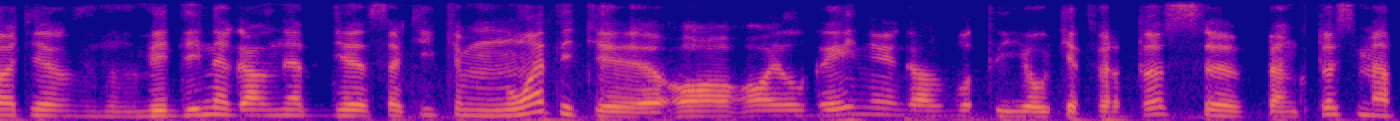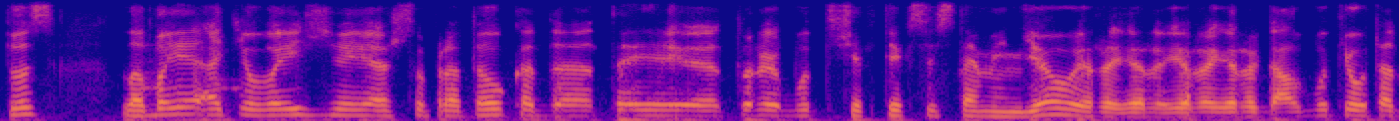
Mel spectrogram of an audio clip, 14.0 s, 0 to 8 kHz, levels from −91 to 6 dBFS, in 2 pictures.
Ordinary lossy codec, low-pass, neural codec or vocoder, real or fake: Opus, 32 kbps; 7.2 kHz; codec, 16 kHz, 6 kbps, DAC; fake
